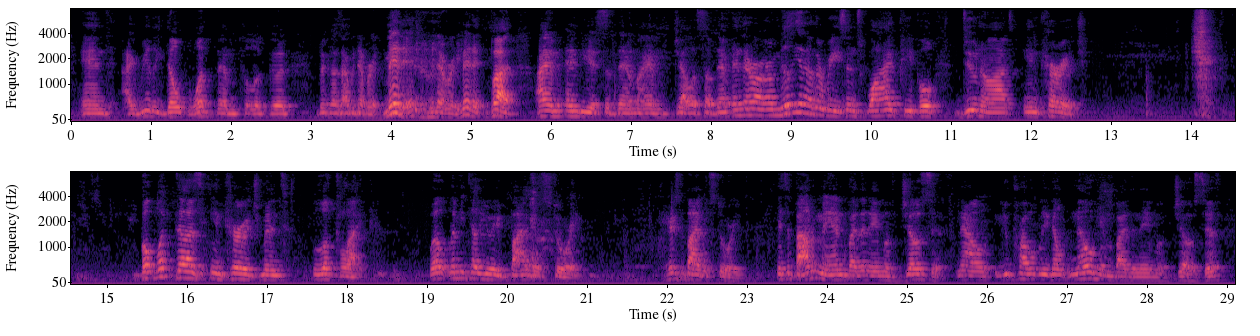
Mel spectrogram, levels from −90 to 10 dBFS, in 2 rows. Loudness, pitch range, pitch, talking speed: -33 LUFS, 115-165 Hz, 135 Hz, 165 wpm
